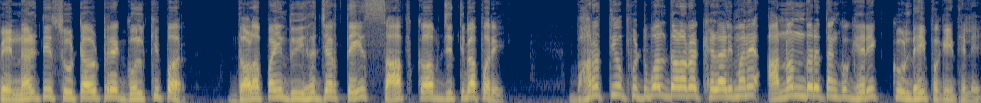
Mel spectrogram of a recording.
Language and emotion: Odia, happy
